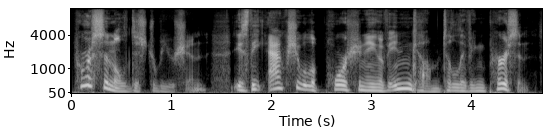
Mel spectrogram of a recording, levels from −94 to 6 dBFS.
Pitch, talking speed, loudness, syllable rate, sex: 150 Hz, 140 wpm, -22 LUFS, 5.6 syllables/s, male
